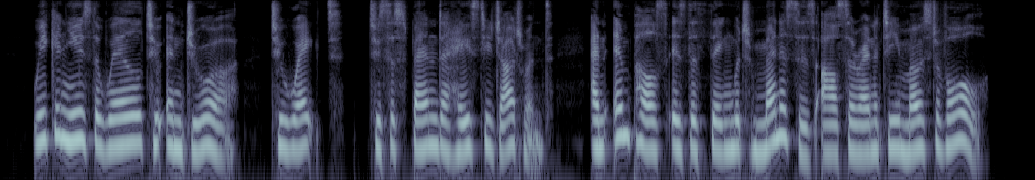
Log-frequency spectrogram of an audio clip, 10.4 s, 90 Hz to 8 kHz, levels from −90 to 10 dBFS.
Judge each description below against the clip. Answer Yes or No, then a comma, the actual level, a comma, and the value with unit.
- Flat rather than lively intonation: Yes, narrow, 2.1 semitones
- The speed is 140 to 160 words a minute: Yes, average, 150 wpm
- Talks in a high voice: Yes, high, 200 Hz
